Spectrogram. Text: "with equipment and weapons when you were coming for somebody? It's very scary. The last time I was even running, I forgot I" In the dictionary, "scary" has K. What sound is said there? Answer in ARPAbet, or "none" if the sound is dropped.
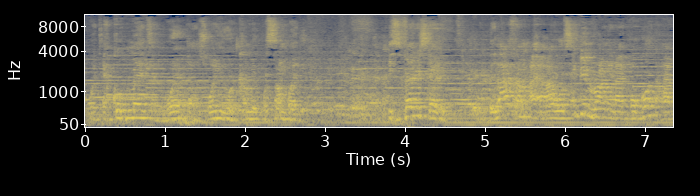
none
